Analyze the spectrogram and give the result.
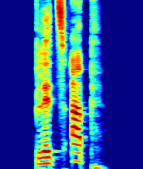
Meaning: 1. singular imperative of abblitzen 2. first-person singular present of abblitzen
- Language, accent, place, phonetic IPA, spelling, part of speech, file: German, Germany, Berlin, [ˌblɪt͡s ˈap], blitz ab, verb, De-blitz ab.ogg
